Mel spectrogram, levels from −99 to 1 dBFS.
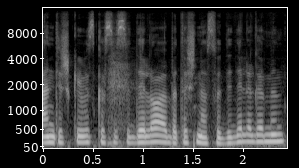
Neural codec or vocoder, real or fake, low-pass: none; real; 14.4 kHz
